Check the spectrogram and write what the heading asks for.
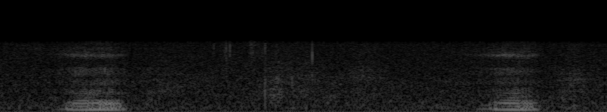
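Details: A person snoring, with two low, rattling snores about three seconds apart over steady room noise.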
